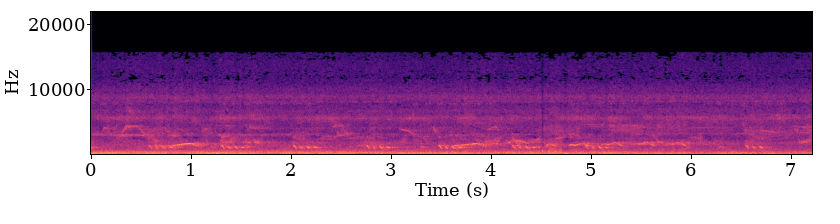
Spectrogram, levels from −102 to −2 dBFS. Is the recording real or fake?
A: real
